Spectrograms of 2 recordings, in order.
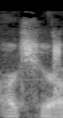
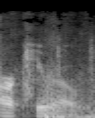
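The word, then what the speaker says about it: Archero: Not Arch Hero. I think I said it Ark. It's pronounced Ark Hero as opposed to Arch Hero.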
